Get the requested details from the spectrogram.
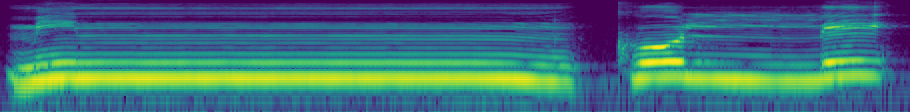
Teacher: نون ساکن ہے، یہاں پر اخفاء، ساؤنڈ ان نوز، ناک میں آواز چھپائیں گے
